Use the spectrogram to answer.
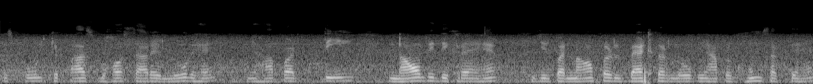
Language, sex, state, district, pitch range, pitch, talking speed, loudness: Hindi, male, Chhattisgarh, Raipur, 140-150 Hz, 145 Hz, 205 wpm, -20 LUFS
